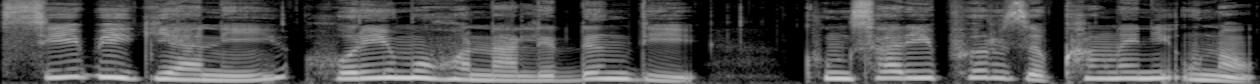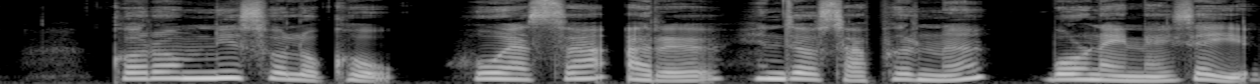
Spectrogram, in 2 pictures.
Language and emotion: Bodo, neutral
